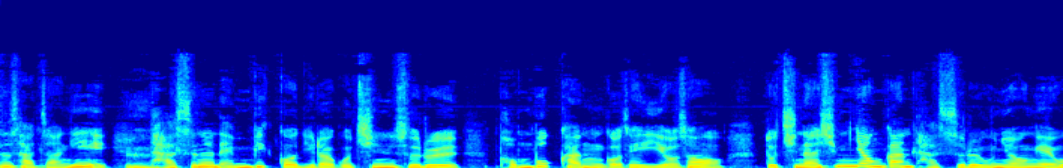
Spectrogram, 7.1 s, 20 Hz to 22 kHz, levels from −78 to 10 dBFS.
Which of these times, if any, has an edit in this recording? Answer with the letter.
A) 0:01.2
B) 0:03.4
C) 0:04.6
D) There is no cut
C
